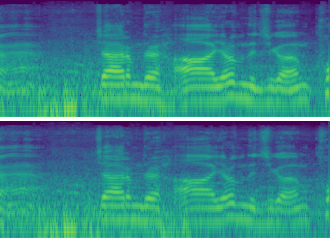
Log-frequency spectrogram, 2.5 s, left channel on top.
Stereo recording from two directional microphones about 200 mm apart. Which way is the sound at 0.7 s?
25° left (ahead or behind).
